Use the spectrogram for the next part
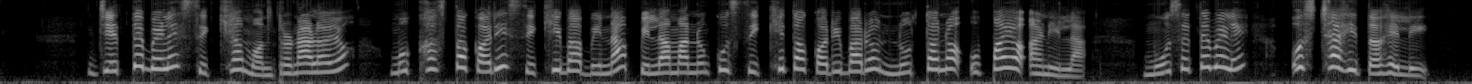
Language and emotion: Odia, happy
